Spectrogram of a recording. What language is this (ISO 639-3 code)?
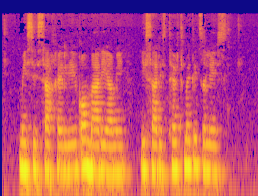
kat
